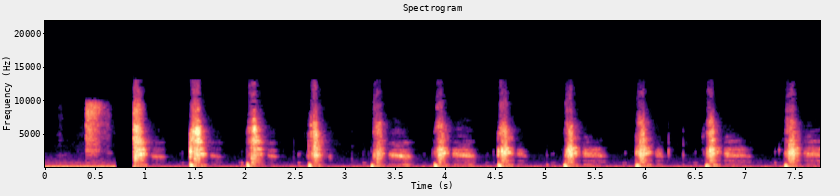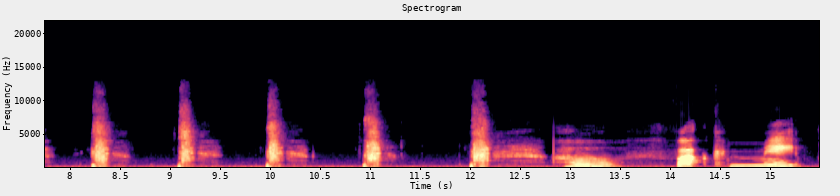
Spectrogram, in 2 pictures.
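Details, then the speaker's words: Rapid run of about fourteen short, sharp sneezes in quick succession, followed by high squealing vocal sounds; person's habitual sneezes, usually about six in a row, record 37. "hi yes it's hard to believe but those are my normal sneezes no I have no idea why or how but it's completely normal and yeah um my average is like six times in a row"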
